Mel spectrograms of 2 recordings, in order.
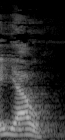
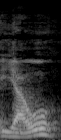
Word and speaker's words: Iau: Porque o nome do Criador é Iau. Os escribas, eles preservaram o nome do Altíssimo para os hebreus que falavam grego. Eles não mudaram a pronúncia. Certo? Então o nome do Criador não é Iaô. Por quê? Porque a letra ômega, ela não tem som de O. Ela tem som de O longo.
